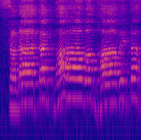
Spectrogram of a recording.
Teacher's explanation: चरण की समाप्ति पे जो विसर्ग आ रहा है उसका उच्चारण केवल और केवल ह ही होगा, क्योंकि ये चरण की समाप्ति पे आ रहा है।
